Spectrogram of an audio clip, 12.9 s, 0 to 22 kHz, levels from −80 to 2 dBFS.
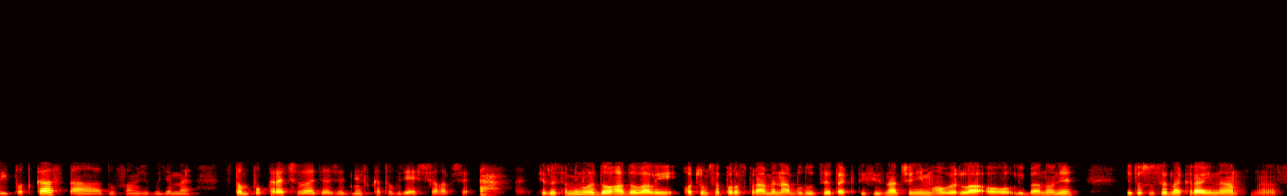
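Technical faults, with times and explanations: No technical faults can be heard in this speech.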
